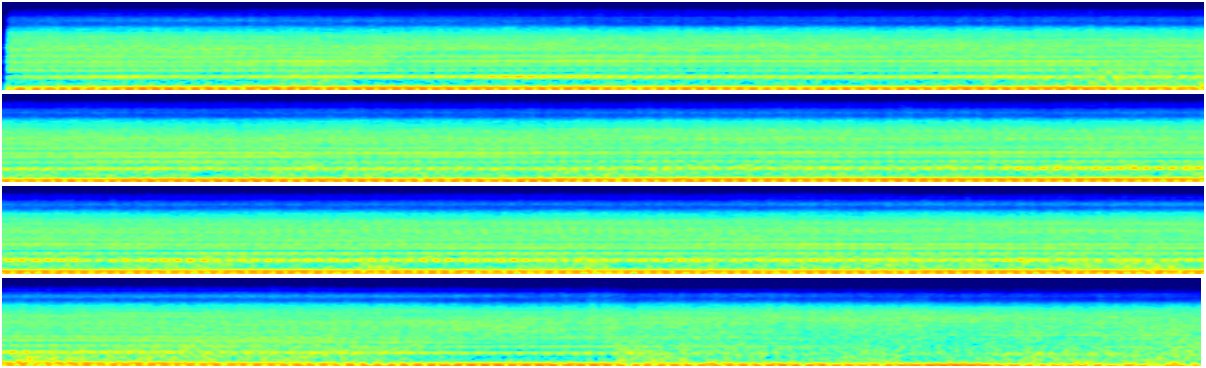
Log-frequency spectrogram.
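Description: Tandem paramotor's engine and propeller running steadily at cruise power in flight, a loud, even drone. Its tone shifts slightly near the end.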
